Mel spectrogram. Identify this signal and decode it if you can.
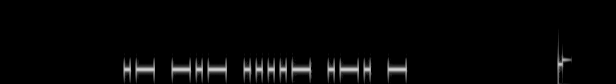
Morse code, heard as a keyed tone, about 20 wpm, 700 Hz. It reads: AK4RT
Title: USA Call Signs - 5 Characters - 2x Character Spacing - 20wpm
